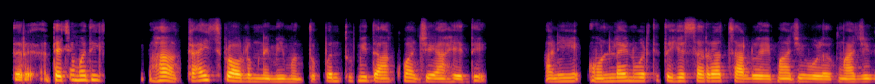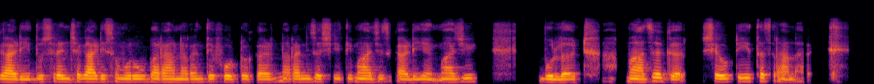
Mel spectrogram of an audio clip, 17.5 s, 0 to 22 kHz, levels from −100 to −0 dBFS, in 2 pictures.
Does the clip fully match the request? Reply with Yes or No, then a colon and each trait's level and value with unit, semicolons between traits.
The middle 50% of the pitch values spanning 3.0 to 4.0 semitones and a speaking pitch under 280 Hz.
Yes: average, 3.4 semitones; medium, 140 Hz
